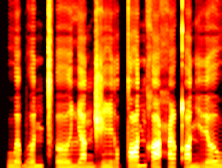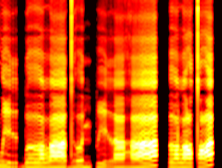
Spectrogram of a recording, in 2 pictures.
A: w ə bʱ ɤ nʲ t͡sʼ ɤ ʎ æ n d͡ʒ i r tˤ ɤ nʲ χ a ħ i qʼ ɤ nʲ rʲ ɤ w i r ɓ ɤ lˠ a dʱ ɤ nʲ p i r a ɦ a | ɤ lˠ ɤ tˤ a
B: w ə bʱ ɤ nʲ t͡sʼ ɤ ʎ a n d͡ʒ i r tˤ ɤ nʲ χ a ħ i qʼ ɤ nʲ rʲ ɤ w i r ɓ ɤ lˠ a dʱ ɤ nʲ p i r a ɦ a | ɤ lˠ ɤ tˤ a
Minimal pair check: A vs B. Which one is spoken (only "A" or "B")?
B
